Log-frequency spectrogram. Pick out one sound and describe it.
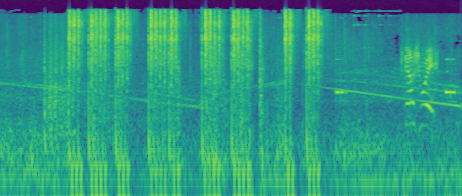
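A rifle fires rapid, loud shots.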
